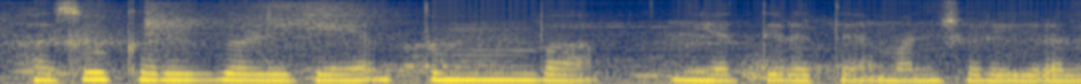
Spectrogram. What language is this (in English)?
Kannada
